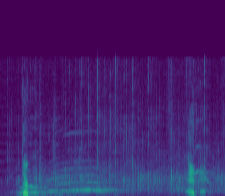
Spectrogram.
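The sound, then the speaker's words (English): An audience applauds steadily for a few seconds, applauding a couple who were sitting in the class: a dense patter of clapping with a couple of louder vocal exclamations rising above it near the start and again near the end. “Yeah, applaud them.”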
